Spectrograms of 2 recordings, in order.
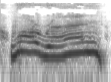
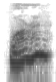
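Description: First: High, drawn-out scolding cry; long high shout of protest; exasperated yell. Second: Raised, rising, wondering question; mother's surprised question; echoing question. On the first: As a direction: yell the name at a pesky brother. Sister shouts as he yanks cord. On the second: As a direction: repeat the name in disbelief. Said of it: "It was like an echo". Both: A narrator's reading.

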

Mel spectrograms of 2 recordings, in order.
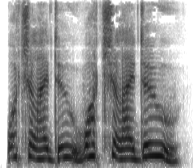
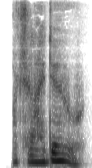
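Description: First: Higher, louder desperate cry; anguished outcry before weeping; cried out. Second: Small, lost and forlorn; forlorn question. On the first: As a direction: cry it out in despair, the repeat climbing. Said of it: "She cried out". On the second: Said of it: "A simple, forlorn question". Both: A narrator's reading.

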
